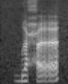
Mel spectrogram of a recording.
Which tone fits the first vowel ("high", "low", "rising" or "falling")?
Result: low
